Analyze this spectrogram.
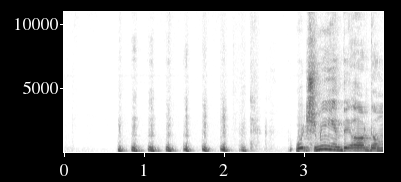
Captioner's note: Ketawa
